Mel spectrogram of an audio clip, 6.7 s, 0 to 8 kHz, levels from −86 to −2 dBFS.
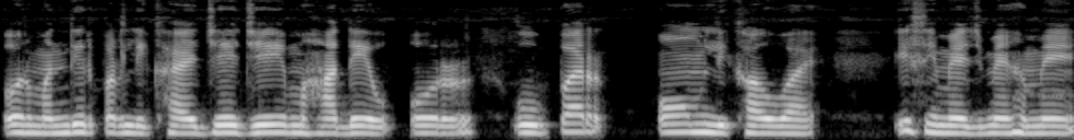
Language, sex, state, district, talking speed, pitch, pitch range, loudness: Hindi, male, Bihar, Begusarai, 170 wpm, 160 Hz, 155-170 Hz, -19 LUFS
